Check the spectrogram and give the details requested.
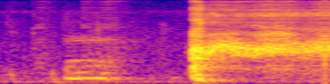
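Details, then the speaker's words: Smoker whose cough has not fully cleared: a soft murmur, then one abrupt harsh cough burst trailing off in a rough, noisy exhale, a single lingering cough. "So you hear the cough. Yep. I still haven't gotten totally rid of the cough. And the smoking still doesn't help it."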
